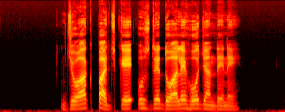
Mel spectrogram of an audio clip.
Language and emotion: Punjabi, neutral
